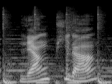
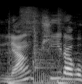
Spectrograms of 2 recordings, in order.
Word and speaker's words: 凉皮: 근데 저는 지금 계속 량피라고 부르고 있는데요. 메뉴판에 써져 있는 건 량필이라고 써져 있거든요. 이게 량피가 중국의 북방에서는 량필 이렇게 발음이 돼요.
